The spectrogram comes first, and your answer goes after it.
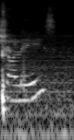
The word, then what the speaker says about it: Charlize: Because my mum says it like when we're at dentists and that, she says Charlize, like she holds it for like ease.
